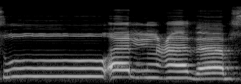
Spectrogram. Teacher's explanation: پڑھنا ہے، مو پہ بھی وہ مدہ ہے، نکم سوء العذاب، سو پہ مد ہو رہی ہے، چار حرکات کے برابر کھینچ کر پڑھنا یعنی لمبا کر کے پڑھنا ہے ، ال کو جلدی جلدی ادا کرنا ہے کیونکہ لام حروف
